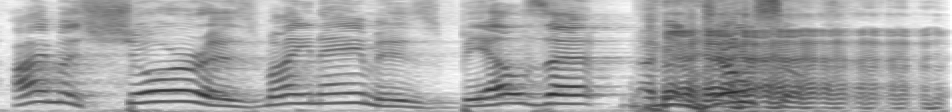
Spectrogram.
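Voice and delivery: drawn-out mock declaration, then a dropped correction; very slow, hammed-up demon giving himself away; possessed man. Demon posing as the friend slips up, hammed-up solemnity.

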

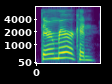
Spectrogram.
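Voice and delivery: high pitch falling on "American"; surprised realization. Retold or imitated. Host confirming the band's nationality to herself, amazed.

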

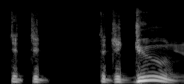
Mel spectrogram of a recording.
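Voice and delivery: normal talking voice

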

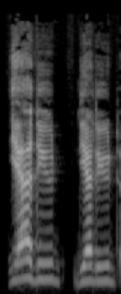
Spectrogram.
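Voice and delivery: high, bright yeah dude; excited agreement. Real, not acted. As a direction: cheer it twice.

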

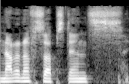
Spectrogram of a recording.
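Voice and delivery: ordinary talk

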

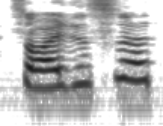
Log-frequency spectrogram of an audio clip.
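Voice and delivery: usual speaking voice

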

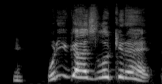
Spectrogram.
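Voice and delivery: high, loud mock challenge; confrontational challenge. Acting out stranger's challenge.

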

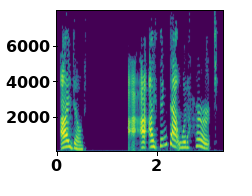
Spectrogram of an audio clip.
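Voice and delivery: put-on high, loud stammering young dog; scared puppy. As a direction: stammer it out, frightened but polite. Frightened pup stammers.

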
